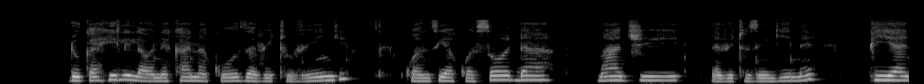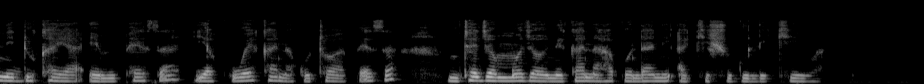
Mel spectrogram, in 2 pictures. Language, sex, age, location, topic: Swahili, female, 18-24, Kisii, finance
